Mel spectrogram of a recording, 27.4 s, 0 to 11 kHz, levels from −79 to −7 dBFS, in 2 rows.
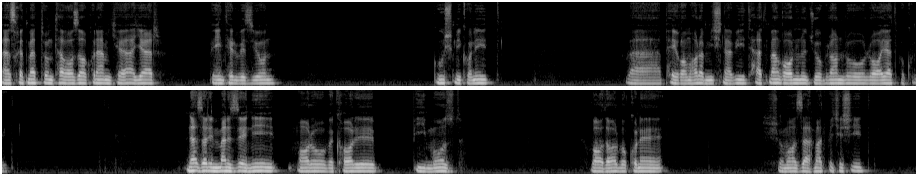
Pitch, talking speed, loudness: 125 Hz, 80 wpm, -30 LUFS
